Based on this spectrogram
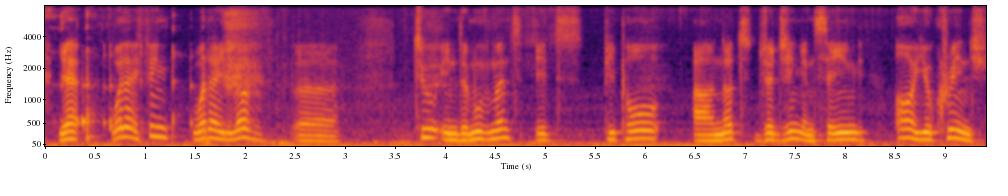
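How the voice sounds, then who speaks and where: A man speaks very slowly, with long, frequent pauses. His tone is dark and mellow, his pitch fairly high, with ordinary variation. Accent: French. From France. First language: French. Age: 30s. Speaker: crypto community guest. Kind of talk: casual interview chat. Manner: halting.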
